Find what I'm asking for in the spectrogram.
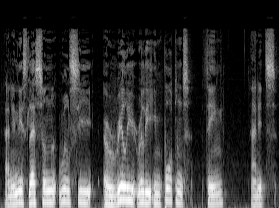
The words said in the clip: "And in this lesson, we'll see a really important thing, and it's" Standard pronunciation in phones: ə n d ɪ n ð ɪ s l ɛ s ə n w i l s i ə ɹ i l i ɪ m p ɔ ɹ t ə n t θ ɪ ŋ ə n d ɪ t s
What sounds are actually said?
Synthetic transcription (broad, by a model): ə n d ɪ n ð ɪ s l ɛ s ə n w i l s i ə ɹ i l i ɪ m p ɔ ɹ t n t θ ɪ ŋ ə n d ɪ t s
